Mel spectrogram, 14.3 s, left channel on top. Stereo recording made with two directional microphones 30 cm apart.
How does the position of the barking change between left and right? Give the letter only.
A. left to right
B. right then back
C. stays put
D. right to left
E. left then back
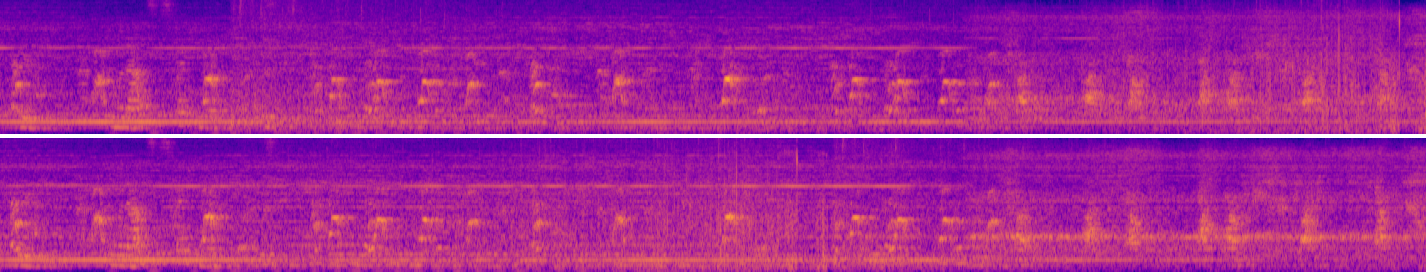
E.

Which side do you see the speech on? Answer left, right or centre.
right.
